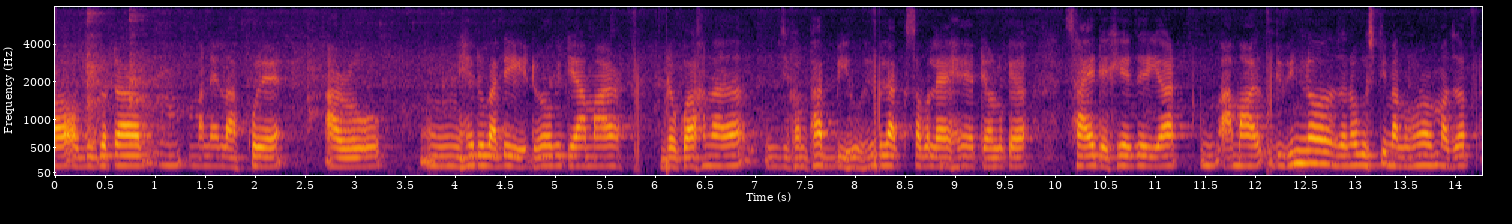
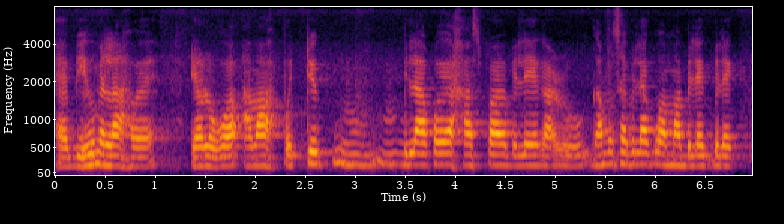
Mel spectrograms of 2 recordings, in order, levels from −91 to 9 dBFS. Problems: constant background noise, background conversations at intervals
